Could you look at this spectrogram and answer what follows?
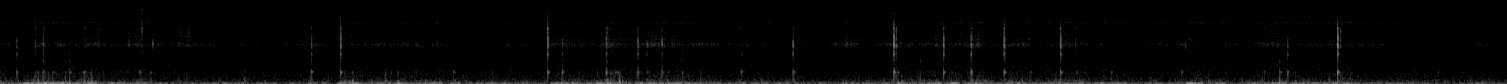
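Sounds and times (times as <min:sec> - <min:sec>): bike clicks and rattles: 0:00.0 - 0:02.0, 0:05.4 - 0:13.8.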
